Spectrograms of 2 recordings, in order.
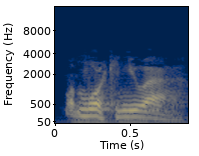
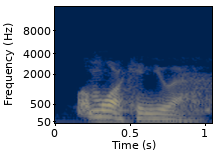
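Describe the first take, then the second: First: Said in the usual way. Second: Softer repeat. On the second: Shown as a demonstration. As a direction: drop to a hushed, much softer echo.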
